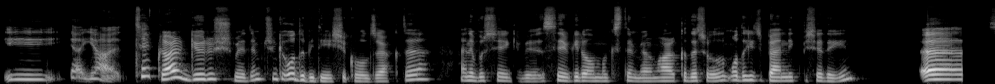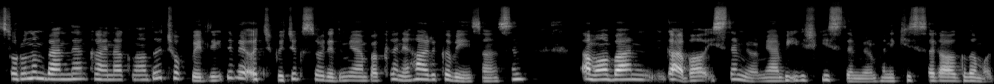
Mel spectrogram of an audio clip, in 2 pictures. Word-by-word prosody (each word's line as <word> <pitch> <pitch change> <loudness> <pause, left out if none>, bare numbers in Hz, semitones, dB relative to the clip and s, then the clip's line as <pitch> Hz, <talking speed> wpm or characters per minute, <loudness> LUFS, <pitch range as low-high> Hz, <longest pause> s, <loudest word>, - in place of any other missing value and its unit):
İii, 225 +1 -3
ya 315 - -3
ya 265 -1 -4
tekrar 375 -7 +6
görüşmedim 240 - 0
çünkü 245 -1 -5
o 250 0 +3
da 205 - 0
bir 160 -2 -1
değişik 145 0 -3
olacaktı. 145 - -2 0.2
Hani, 180 -1 -2
bu 175 - -2
şey 175 -1 -4
gibi, 145 0 -8
"Sevgili 170 +1 0
olmak 160 -1 -4
istemiyorum, 155 -3 -4
arkadaş 170 +1 -1
olalım." 170 +4 -1
O 200 - +1
da - - 0
hiç 195 -2 -3
benlik 175 0 +2
bir 175 - -11
şey 170 -2 -3
değil. 185 - -4 0.7
Eee, 235 +1 +12 0.4
sorunun 260 +2 -1
benden 240 +1 +2
kaynaklandığı 220 +2 -4
çok 280 -3 -6
belliydi 180 - -3
ve 290 -1 +1
açık 245 -5 -2
açık 240 +5 -4
söyledim. 185 -5 -3
"Yani, 180 -1 -3
bak, 180 0 -3
hani, 210 -6 -3
harika 225 0 +1
bir 165 - 0
insansın 155 +11 -3 0.5
ama 230 -2 +5
ben 225 -1 +4
galiba 190 -5 +4
istemiyorum. 175 -11 -1
Yani 160 0 -3
bir 190 - -4
ilişki 195 +3 -7
istemiyorum. 140 -7 -4
Hani, 155 -1 -6
kişisel 175 0 -1
algılama." 165 -2 -3
190 Hz, 165 wpm, -23 LUFS, 165-235 Hz, 0.7 s, Eee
